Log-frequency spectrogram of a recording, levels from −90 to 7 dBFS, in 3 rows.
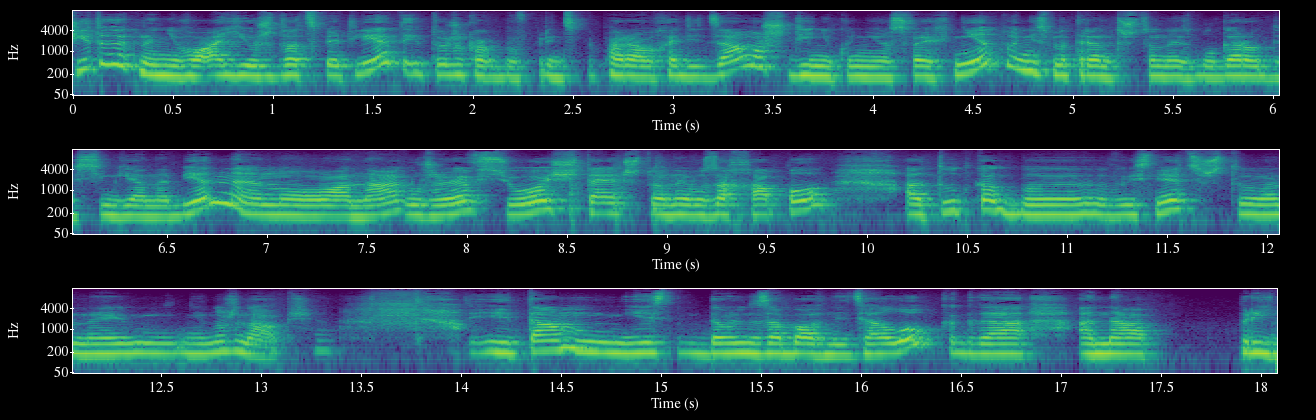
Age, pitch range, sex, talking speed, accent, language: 20-39, 175-205 Hz, female, 200 wpm, native, Russian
